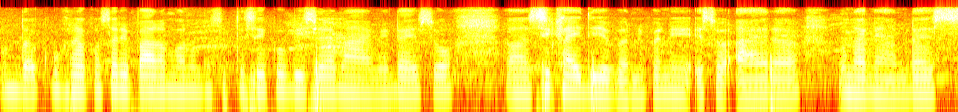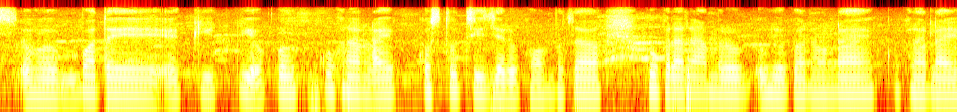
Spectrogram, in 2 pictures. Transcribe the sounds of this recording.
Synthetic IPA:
und̪akokʰɾakʌsʌɾipalʌnɡʌrnupʌrt͡sʰʌt̪esʌjkobisʌemaɦamilajesosikʰajd̪ijobʱʌnepʌniʔḛsoʔaeɾʌund̪aleɦamilaj | bʌt̪eki | kokʰɾalajkʌst̪ot͡sid͡zʌɾukʰawnupʌt͡sʰʌkokʰɾaɾamroṵbjoɡːʌrnulajkokʰralaj

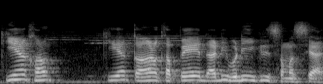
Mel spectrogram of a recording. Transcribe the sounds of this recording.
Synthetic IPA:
kiə̃kʰɐɽ̃ | kĩːə̃kaːɽ̃kʰɐpeɗaːɗiʋɐɗiɦɪkɾisɐməsja̰ːɦe

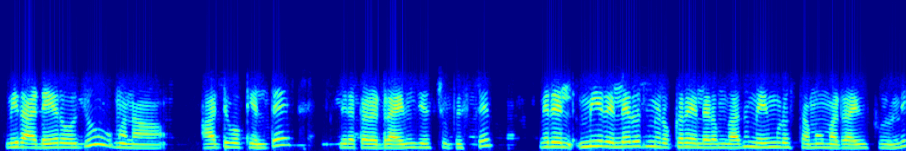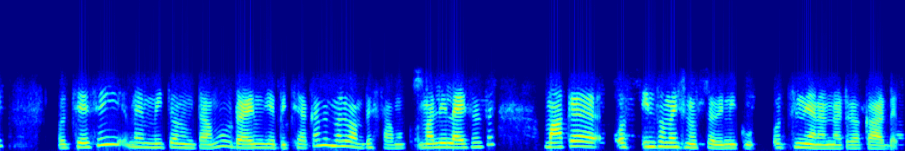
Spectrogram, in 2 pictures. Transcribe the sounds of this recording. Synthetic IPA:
miːɾaːɖe̞ːɾo̞ːd͡ʒumɐnɐ | aːɾʈiʋoːkeɭit̪e̞ːmiːɾɐkːɐɽɐɖɾɐjʋiŋɡt͡ʃe̞ːsi̥t͡ʃuːpist̪e̞ː | miːɾemiːɾeɭːeːɾo̞ːd͡ʒumiːɾɔkːɐɾeːɛɭːɐɽɐmkaːd̪ume̞ːmɡuːɽɐɔst̪aːmumaːɖɾɐːjʋiŋskuːluɳɖi | ʋɐt͡ʃːe̞ːsime̞ːmmiːt̪o̞ːnuɳʈaːmuɖɾɐjʋiŋɡt͡ʃeːpit͡ʃːaːkɐmiːɾumɐɭːipɐmpist̪aːmumɐɭːilɐjsɐns | maːkeːɐinpʰɐɾmeːʂɐnɐst̪ɐd̪imiːku | ʋɐt͡ʃːind̪iɐnɐnːɐʈːuɡaːkaːɾɖ

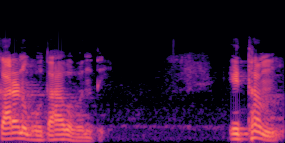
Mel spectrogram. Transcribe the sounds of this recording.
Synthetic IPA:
kaːɾɐɳ̃ubʱuːt̪aːɦɐ̆bʱɐʋɐnt̪i | it̪ʰːɐm

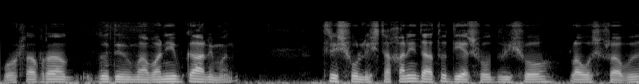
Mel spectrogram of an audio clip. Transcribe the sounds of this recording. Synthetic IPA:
ɡɔtʰlapʰɾaɡɯd̪ɨmaβanib̚ɡanimɯ̰n | t̪ʰɾiʃɔlist̪ʰakʰanid̪at̪ʰud̪eɾsɔd̪ujʃɔplaospʰɾabɯ

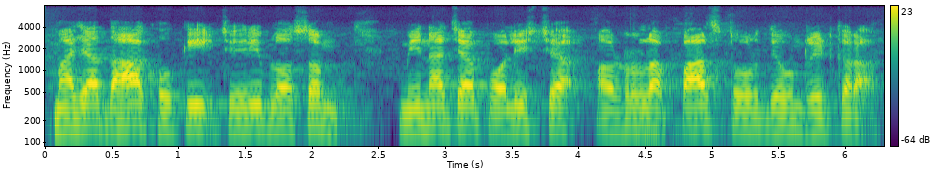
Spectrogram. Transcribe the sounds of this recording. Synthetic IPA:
mad͡ʑʱjad̪əɦakʰokit͡ɕeɾiblɔsəmː | enat͡ɕjapɔlist͡ɕjaɔɾɖəɾlapat͡sʈoɾd̪euːnɾeʈkəɾa̰

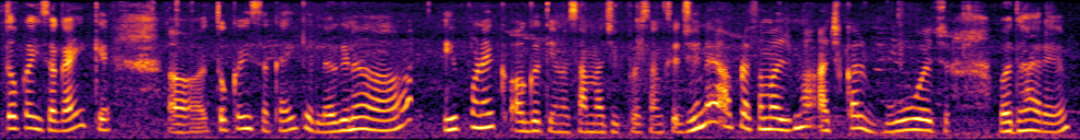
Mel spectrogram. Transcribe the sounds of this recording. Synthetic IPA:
t̪okəiʃəkajke | t̪okəɦiʃəkajkeləɡnə | epəɳ̃ekəɡət̪jənosamad͡ʒik̚pɾəsə̃ŋɡt͡ʃʰed͡ʒeneapɳ̃asəmad͡ʒmãʔad͡ʒkalbod͡ʒ | ʋəd̪ʱaɾe

